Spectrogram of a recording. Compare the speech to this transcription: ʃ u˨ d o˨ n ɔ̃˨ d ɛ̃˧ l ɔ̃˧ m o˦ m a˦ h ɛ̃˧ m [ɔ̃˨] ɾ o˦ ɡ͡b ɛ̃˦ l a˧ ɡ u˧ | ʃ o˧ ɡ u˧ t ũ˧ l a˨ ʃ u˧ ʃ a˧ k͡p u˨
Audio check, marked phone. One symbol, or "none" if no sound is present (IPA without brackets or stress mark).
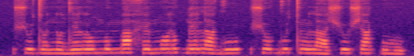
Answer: ɔ̃˦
